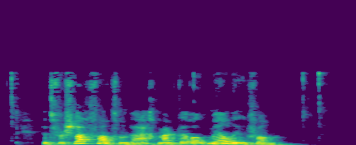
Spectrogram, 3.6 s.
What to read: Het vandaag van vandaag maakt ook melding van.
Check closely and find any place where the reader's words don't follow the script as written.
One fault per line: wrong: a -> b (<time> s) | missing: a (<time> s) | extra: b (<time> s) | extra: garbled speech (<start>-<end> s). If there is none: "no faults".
wrong: vandaag -> verslag (0.5 s)
extra: daar (1.8 s)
